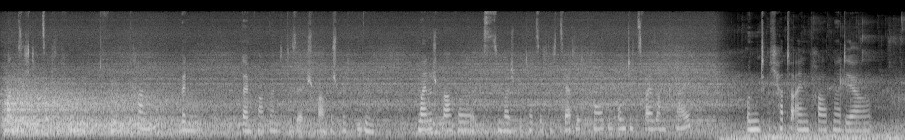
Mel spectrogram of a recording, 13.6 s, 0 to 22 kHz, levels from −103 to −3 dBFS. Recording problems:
rain or running water; very loud; throughout; 1 dB above the speech

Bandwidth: 16 kHz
